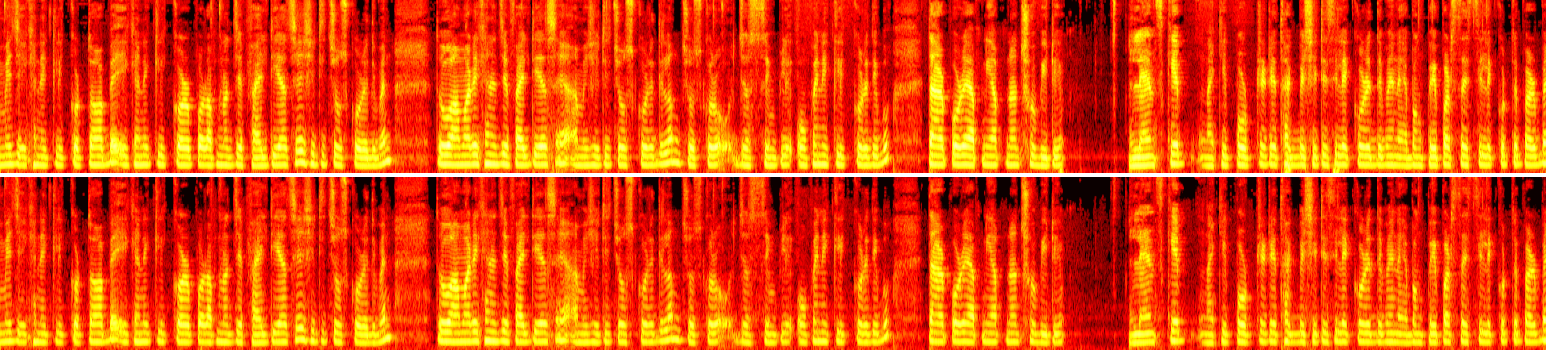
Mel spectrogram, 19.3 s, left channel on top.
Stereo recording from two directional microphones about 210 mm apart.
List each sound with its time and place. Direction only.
0.0 s speech: 10° left (ahead or behind)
